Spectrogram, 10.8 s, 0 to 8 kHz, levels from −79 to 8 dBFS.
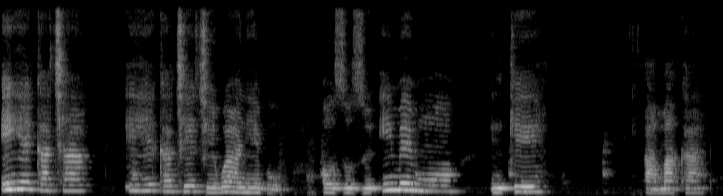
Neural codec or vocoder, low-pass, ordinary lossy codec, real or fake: none; none; none; real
